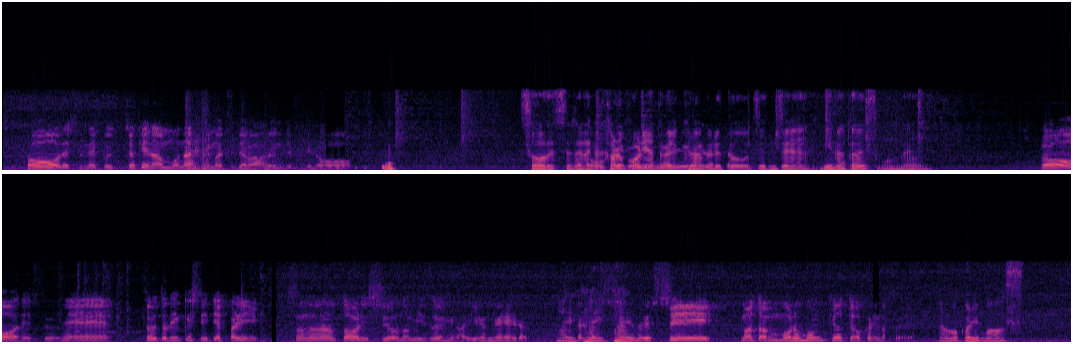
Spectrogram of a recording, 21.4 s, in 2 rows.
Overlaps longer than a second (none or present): present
